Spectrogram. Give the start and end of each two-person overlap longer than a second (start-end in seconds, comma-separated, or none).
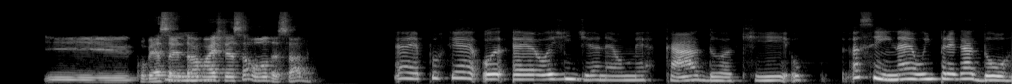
none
